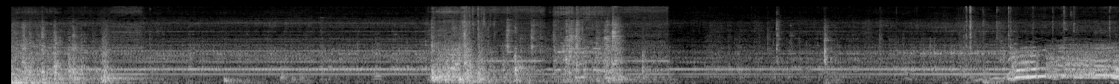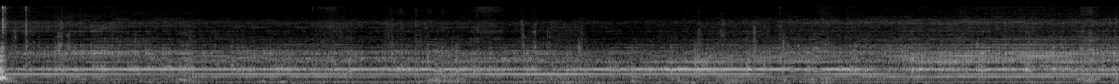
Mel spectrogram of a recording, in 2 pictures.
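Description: Hydraulic squeeze chute's power unit running with a steady hum while its valve levers are worked. Metal clatter of the chute moving a few seconds in, and a cow mooing once, rising and falling, about ten seconds in.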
